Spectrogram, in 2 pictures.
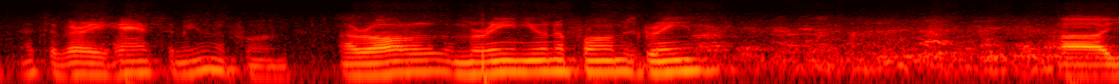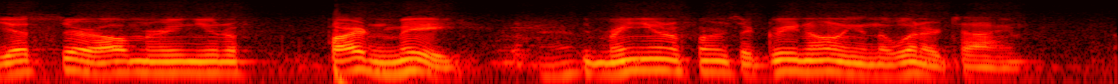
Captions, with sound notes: That's a very handsome uniform. Are all Marine uniforms green? (audience chuckling) - Yes sir, all Marine uniforms-- Pardon me...Marine uniforms are green only in the winter time.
